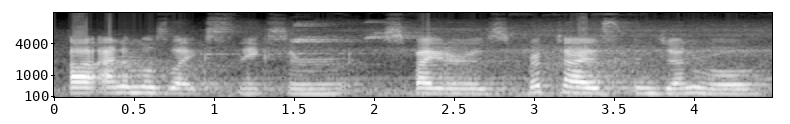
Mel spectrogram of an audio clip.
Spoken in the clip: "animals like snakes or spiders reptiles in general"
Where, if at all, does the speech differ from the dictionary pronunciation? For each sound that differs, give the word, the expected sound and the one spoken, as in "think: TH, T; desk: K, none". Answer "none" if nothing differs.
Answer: reptiles: L, none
